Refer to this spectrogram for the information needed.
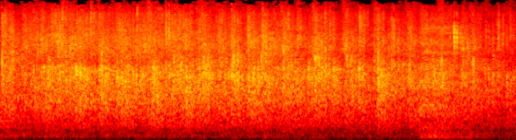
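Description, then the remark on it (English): An audience applauds to give God praise for a miracle, a steady, dense wash of many hands clapping at once, sustained and fairly loud for several seconds with no voices standing out. “can we stop for just a second and give god praise for the miracle that you've, you've heard about”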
